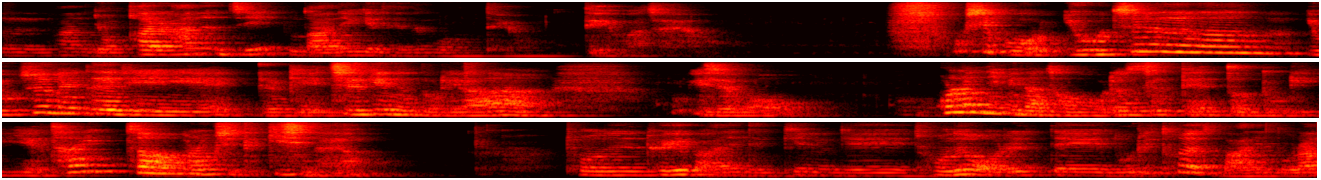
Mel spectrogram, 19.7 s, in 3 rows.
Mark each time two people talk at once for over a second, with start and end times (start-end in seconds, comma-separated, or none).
none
